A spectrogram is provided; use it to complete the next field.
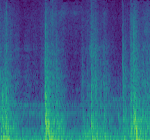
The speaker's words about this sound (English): The farmer pushed the bolt across and pulled the door open.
